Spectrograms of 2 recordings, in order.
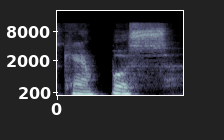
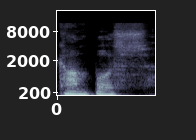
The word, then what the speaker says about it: campus: So I would say none of those are pronounced like the English because campus not compus.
